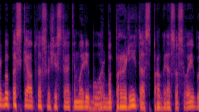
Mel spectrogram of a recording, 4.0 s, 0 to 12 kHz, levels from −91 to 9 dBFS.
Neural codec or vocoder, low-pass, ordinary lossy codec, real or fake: codec, 32 kHz, 1.9 kbps, SNAC; 10.8 kHz; MP3, 64 kbps; fake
